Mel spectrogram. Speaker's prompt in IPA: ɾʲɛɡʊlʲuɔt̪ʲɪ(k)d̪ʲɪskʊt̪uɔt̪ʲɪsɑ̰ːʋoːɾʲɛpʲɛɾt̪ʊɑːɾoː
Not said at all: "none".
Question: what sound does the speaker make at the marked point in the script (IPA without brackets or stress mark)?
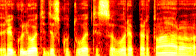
none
